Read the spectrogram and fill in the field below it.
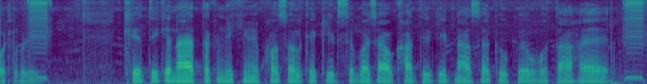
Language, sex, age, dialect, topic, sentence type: Bhojpuri, male, 60-100, Northern, agriculture, statement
